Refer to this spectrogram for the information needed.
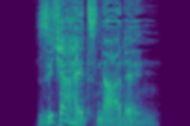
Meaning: plural of Sicherheitsnadel
- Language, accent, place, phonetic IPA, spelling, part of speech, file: German, Germany, Berlin, [ˈzɪçɐhaɪ̯t͡sˌnaːdl̩n], Sicherheitsnadeln, noun, De-Sicherheitsnadeln.ogg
